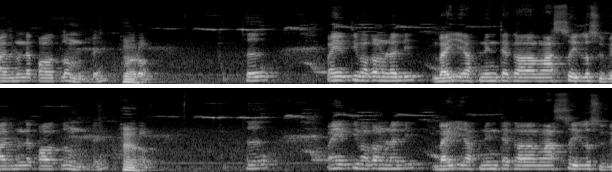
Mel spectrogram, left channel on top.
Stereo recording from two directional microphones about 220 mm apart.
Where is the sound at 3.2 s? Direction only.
20° left (ahead or behind).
